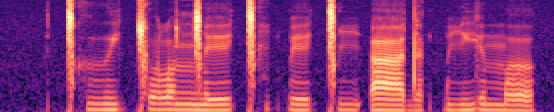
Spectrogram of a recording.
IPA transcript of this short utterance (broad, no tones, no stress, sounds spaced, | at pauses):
ǀʰ ɯː j ǀ u lˠ o ŋ͡ǀ eː ǀʰ i k͡p eː ǀ iː ʔ aː d a k͡p i j e m ʌ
